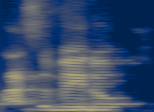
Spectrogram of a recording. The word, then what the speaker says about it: Acevedo: and let's be clear art acevedo or acid i don't know how to pronounce that oh it's absolutely acevedo uh he is cuban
